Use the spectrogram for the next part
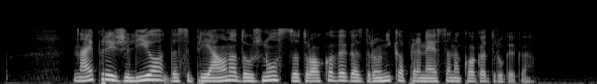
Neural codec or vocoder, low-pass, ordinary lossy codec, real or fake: none; 5.4 kHz; none; real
